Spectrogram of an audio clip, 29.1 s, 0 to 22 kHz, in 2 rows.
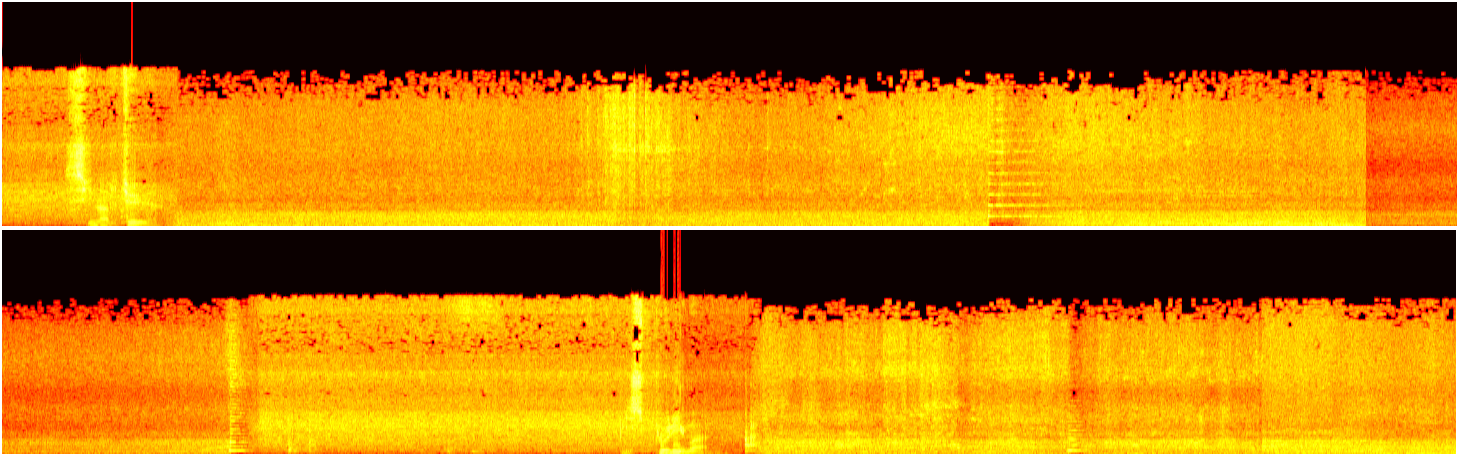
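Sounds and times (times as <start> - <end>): bus engine running: 0.0 - 20.7, 21.8 - 29.0
street traffic noise: 0.0 - 29.0
short horn toot: 9.8 - 10.7, 16.8 - 17.1.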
